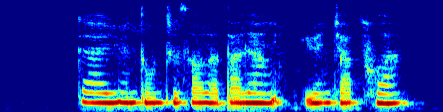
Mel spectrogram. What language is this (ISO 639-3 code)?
zho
